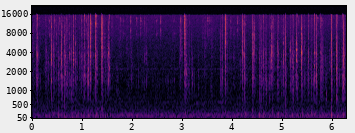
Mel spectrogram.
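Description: Both hands type continuously on a full-size dark plastic office keyboard with a hollow body resting on a desk, fingertips with short nails pressing and tapping the keys. Quick, bright plastic clicks patter in a steady stream over a constant low hum.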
